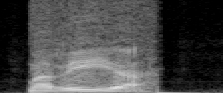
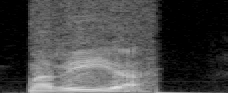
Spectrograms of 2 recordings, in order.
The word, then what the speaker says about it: Maria: Maria. Let's listen to that again. Maria. You notice the R has a rolled sound. It's almost like a D.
